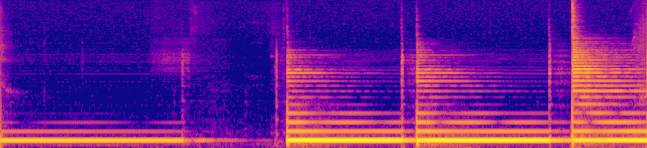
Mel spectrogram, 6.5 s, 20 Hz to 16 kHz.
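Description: A single guitar A string, played through a Headrush MX5, rings out sustained, fades, then is plucked again several times, each note ringing clearly and alone.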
